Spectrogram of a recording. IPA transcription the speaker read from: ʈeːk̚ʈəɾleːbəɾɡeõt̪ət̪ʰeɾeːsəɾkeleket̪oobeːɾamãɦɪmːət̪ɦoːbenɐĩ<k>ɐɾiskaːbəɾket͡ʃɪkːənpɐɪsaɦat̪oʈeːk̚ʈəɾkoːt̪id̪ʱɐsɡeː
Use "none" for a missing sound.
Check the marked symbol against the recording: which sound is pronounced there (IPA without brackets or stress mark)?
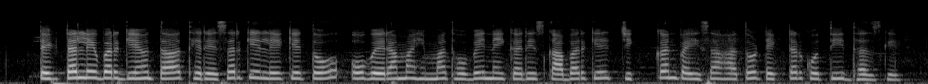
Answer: k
